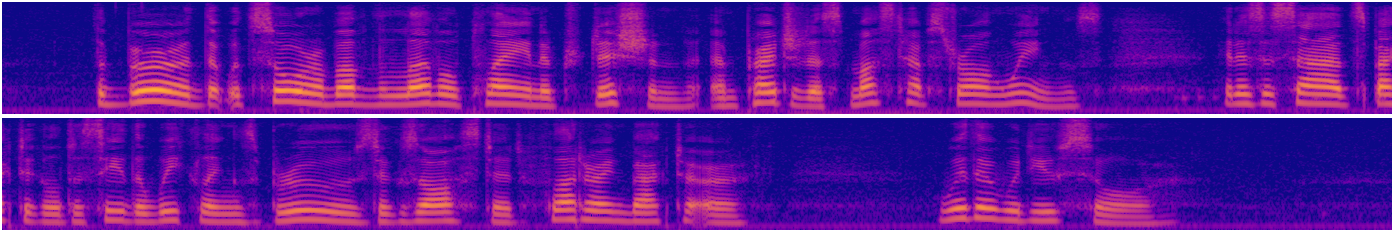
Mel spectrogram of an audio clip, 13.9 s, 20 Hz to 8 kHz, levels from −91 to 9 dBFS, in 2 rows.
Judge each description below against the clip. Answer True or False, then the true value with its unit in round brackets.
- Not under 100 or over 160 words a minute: True (155 wpm)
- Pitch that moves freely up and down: False (3.8 semitones)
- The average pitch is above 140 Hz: True (190 Hz)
